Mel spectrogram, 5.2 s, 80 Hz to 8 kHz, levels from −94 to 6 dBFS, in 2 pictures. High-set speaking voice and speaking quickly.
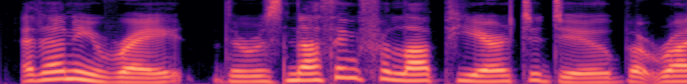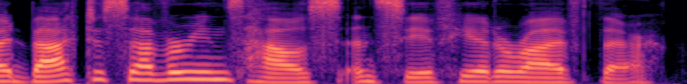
Yes: high, 195 Hz; fast, 270 wpm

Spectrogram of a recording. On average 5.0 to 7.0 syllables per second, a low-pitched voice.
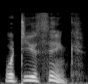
No: 5.2 syllables/s; medium, 150 Hz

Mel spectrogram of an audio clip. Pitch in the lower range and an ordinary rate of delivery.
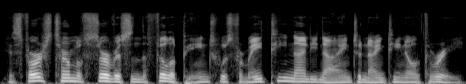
No: low, 115 Hz; fast, 220 wpm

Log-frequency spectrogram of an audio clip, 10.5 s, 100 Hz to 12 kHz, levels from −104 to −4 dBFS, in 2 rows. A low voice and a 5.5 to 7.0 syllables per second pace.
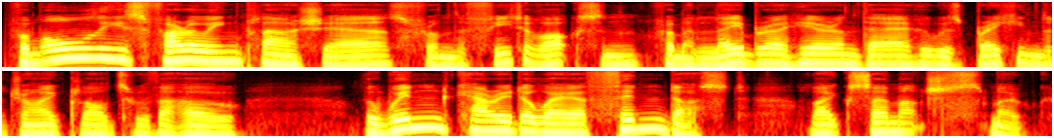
No: low, 130 Hz; 5.2 syllables/s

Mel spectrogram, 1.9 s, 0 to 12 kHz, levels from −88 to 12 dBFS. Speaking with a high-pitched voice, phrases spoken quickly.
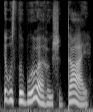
Yes: high, 205 Hz; fast, 225 wpm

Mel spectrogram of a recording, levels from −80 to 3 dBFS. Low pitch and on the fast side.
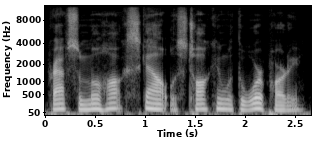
Yes: low, 115 Hz; fast, 225 wpm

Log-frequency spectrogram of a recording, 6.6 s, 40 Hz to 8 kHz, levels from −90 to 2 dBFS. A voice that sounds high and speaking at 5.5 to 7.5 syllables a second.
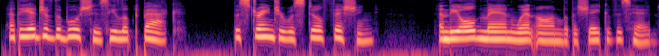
Yes: high, 200 Hz; 5.9 syllables/s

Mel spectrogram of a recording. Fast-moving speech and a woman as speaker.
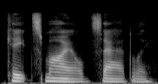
No: slow, 115 wpm; female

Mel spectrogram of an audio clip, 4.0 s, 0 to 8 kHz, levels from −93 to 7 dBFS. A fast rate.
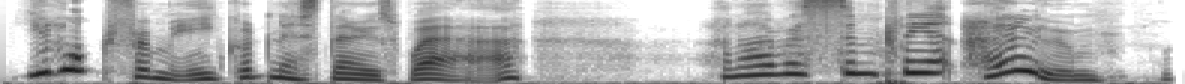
No: average, 195 wpm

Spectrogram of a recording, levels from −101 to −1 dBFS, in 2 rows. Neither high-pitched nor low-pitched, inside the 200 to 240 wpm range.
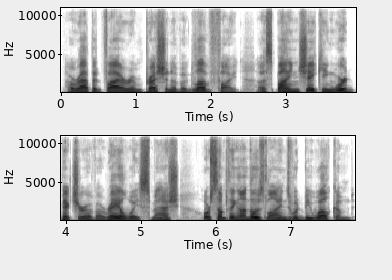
No: medium, 160 Hz; average, 190 wpm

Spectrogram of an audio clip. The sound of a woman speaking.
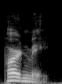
No: male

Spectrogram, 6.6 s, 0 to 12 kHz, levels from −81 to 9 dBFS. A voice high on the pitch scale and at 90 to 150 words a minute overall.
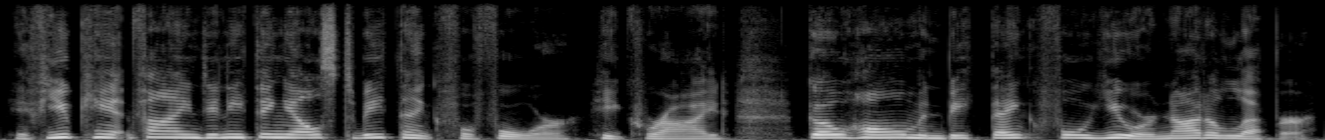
No: high, 210 Hz; average, 200 wpm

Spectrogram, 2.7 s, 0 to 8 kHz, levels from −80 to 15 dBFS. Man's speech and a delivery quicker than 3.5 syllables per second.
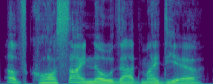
No: male; 3.2 syllables/s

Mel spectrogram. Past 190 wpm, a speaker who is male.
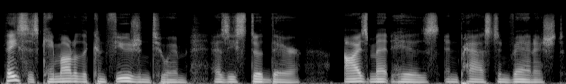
Yes: average, 200 wpm; male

